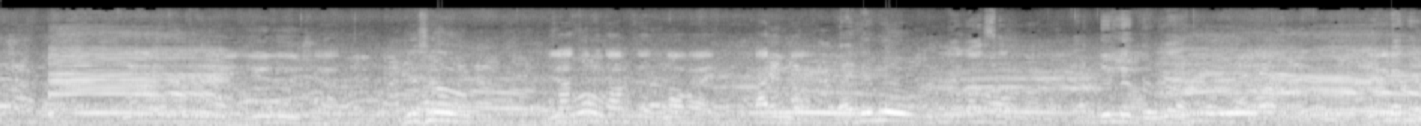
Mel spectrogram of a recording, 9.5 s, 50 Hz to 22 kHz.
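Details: Sahiwal calves, small bulls and heifers, at a cattle market in Manikganj, Bangladesh, on 10 September 2025. Drawn-out, harmonic moos rise and fall through the clip. Men bargain and chatter close by amid the market crowd.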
